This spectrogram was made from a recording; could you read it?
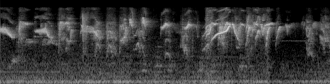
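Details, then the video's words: Purple-throated sunbird twittering quickly in high, squeaky, jumbled notes, with one clearer rising slur near the middle. "Tiếng Chim Hút Mật 5 Màu"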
